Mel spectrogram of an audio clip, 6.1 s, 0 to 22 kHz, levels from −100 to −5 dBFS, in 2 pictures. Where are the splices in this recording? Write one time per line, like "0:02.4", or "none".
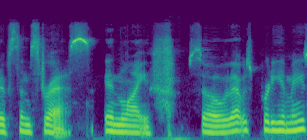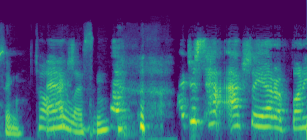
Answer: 0:03.4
